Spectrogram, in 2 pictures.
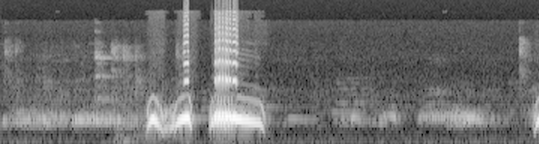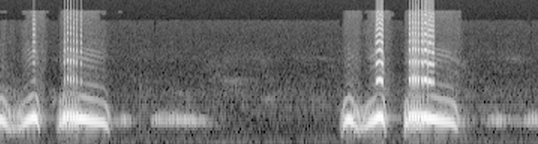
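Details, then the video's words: Caged spotted dove cooing to stimulate other caged birds to coo: three loud mellow coo phrases, each a double rising-falling note followed by a longer coo, about every two and a half seconds, with soft low coos between. "tiếng cu thúc gù hay"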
